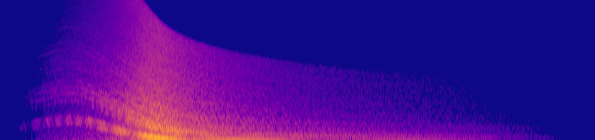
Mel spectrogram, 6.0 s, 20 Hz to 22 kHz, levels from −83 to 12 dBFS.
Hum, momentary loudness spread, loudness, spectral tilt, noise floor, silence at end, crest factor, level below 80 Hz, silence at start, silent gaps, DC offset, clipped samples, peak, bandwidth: none; 27 LU; -21 LUFS; -6.5 dB/octave; -84 dBFS; 2.9 s; 22 dB; -28 dBFS; 0.85 s; none; under 0.1%; under 0.1%; -2 dBFS; over 20 kHz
